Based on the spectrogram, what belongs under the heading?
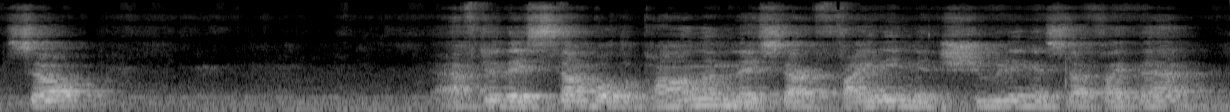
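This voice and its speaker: Unhurried and fairly high-pitched, a man tells a lively local history story to an audience in a meeting room, shouting out quoted lines and laughing frequently. The casual talk was recorded by a distant camera, so the room sounds echoey with a little noise.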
